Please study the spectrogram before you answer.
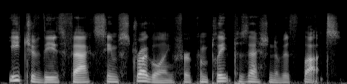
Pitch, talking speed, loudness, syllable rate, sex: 115 Hz, 205 wpm, -24 LUFS, 5.8 syllables/s, male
